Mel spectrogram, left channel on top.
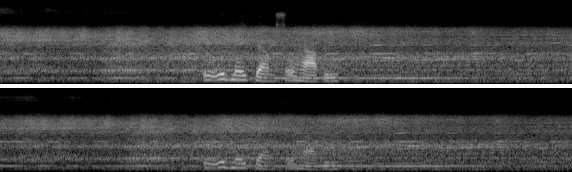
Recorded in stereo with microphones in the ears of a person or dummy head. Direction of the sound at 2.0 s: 60° left (ahead or behind).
